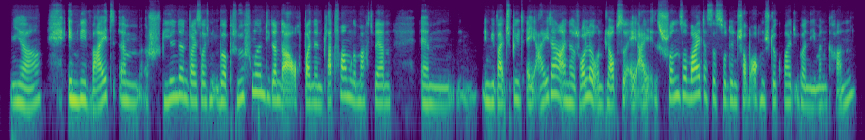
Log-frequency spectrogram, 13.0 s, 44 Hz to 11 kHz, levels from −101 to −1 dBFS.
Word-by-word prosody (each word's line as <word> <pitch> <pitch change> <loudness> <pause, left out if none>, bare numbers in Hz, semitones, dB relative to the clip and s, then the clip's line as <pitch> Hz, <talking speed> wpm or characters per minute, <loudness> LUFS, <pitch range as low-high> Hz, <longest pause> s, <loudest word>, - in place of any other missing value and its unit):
Ja. 195 0 -2 0.4
Inwieweit, 220 +1 +3
ähm, 210 -3 -4
spielen 225 +4 -3
dann 250 -3 0
bei 210 -1 +1
solchen 210 +1 -4
Überprüfungen, 240 +8 -2
die 245 - -6
dann 215 -1 +3
da - - +8
auch - - 0
bei 195 - +3
den 190 -2 -5
Plattformen 250 +4 +1
gemacht 200 -1 -6
werden 190 -1 0 0.5
ähm, 175 -2 -5 0.4
inwieweit 200 -4 +2
spielt 215 -2 -2
AI 195 +4 0
da 275 -1 +3
eine 195 -6 +2
Rolle 210 +6 +2
und 180 - -6
glaubst 180 -2 +3
du, - - 0
AI - - +1
ist - - +2
schon 240 0 +3
soweit, 255 +1 +4
dass 235 -2 -5
es 220 -3 0
so 210 - 0
den 210 -1 -6
Job - - +2
auch - - +1
'n 215 - -6
Stück 205 -1 -3
weit 195 -1 -3
übernehmen 175 -2 -6
kann? 240 - -7
205 Hz, 195 wpm, -24 LUFS, 190-230 Hz, 0.5 s, da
